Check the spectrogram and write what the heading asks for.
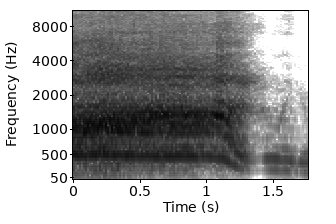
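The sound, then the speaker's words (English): A voice imitates the loud, sustained scream of a gaming YouTuber, one strained shout held for over a second before it breaks off and trails into a brief, quieter vocal sound. “The gaming YouTube people who scream like at every moment and they just get super loud and it's like that.”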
